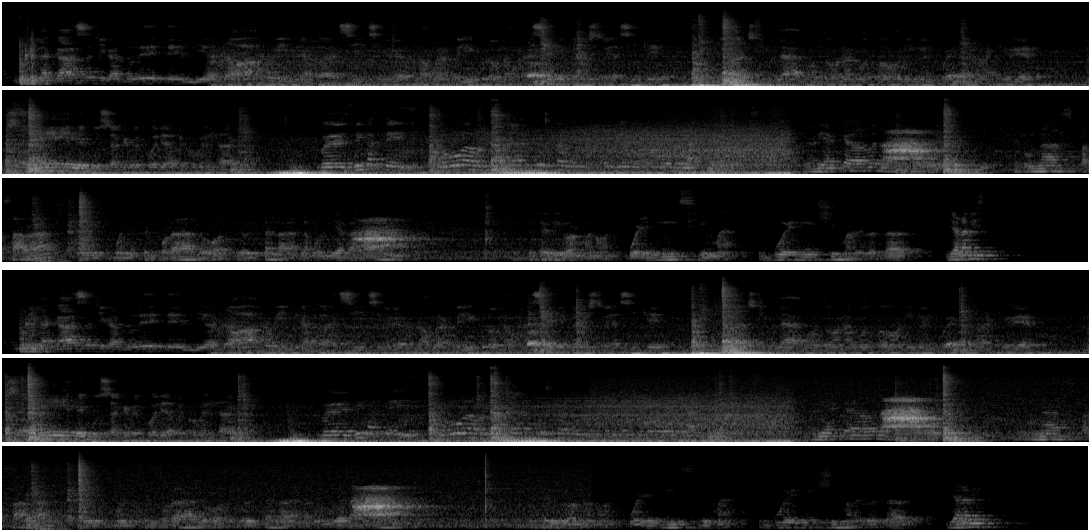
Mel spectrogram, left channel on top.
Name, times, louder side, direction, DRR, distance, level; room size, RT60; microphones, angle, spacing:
voice 1, 0.2-6.6 7.1-10.4 10.8-13.3 15.9-16.1 20.0-20.4 29.9-30.1, equal, ahead, 0 dB, 0.4 m, -49 dB
sound 1, 2.0-18.8, equal, 50° left, 0.7 m, -36 dB
sound 2, 5.2-5.9 6.9-7.8 9.4-9.9 10.9-11.6 13.0-13.4 13.7-13.8 15.1-16.2 17.8-18.7 19.8-20.7 21.9-22.7, right 2 dB, 60° right, 0.8 m, -41 dB
voice 2, 10.9-11.8 14.1-18.3 18.9-30.8 31.2-31.6, left 2 dB, 85° left, 5 dB, 0.5 m, -46 dB
sound 3, 16.7-27.6, right 4 dB, 80° right, 0.4 m, -42 dB
2.7 x 2.4 x 3.2 m, 0.83 s
head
